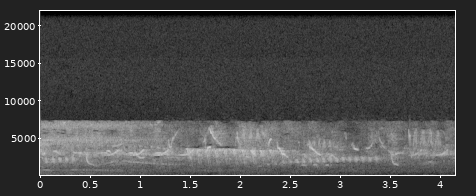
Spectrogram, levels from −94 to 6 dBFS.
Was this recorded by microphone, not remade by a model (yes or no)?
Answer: yes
